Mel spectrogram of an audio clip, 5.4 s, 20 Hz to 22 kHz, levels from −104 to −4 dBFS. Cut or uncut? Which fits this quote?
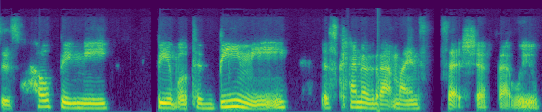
uncut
